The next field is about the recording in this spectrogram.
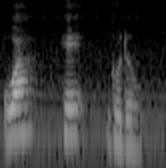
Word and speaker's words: Wahe Guru: Son 16 repeticiones, la música te va a guiar, de el mantra Wahe Guru. Este mantra significa la maravilla que te lleva de la oscuridad hacia la luz. Y lo que vas a hacer es separarlo en dos sílabas, Wahe Guru, completo.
